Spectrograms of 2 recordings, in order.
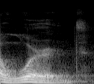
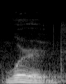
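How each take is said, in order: First: "Word" in full English, with a strong r; exaggerated English. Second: "Word" said the relaxed Brazilian way, as uord; Portuguese-style. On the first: Teacher mocking the fussy English way of saying "Word". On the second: Teacher showing the easy Brazilian way to say "Word". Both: Shown as a demonstration. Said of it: "Eu não preciso falar Word".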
